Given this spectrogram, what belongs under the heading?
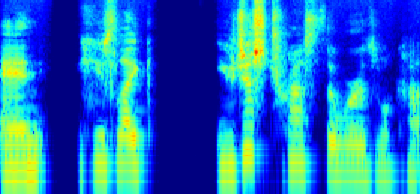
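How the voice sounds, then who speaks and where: An unremarkable speaking voice from a woman at medium pitch, with ordinary pitch variation. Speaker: comedian. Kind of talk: casual chat.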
